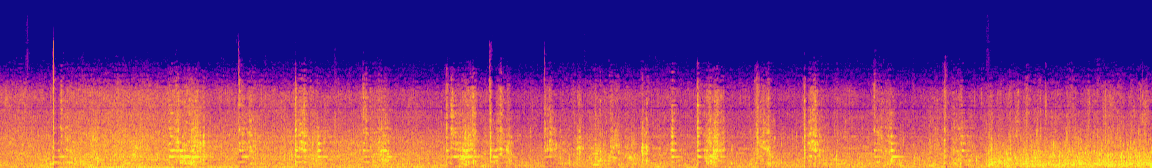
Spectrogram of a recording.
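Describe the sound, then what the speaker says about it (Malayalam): Tamarind water is poured into a hot, sizzling pan of Kerala-style sadya sambar, giving a close, crackling fry-and-bubble sound with stirring clatter throughout. "ആ പുളിവെള്ളം അങ്ങോട്ട് ഒഴിച്ചു കൊടുക്കാം."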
